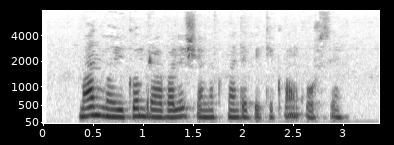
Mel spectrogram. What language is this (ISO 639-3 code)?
kat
